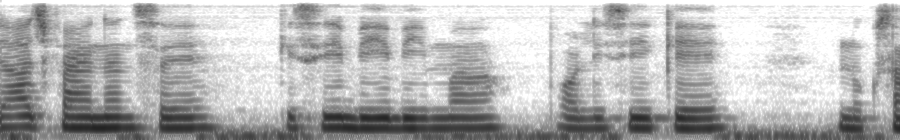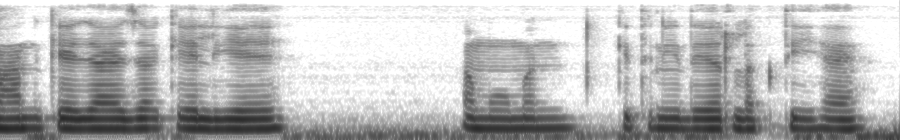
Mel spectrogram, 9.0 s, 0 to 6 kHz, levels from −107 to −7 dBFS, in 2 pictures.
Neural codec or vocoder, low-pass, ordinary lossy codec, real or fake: none; 5.4 kHz; none; real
